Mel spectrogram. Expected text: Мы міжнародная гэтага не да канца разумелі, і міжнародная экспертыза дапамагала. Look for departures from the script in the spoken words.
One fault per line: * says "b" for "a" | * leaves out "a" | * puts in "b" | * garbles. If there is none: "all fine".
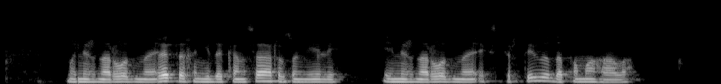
all fine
